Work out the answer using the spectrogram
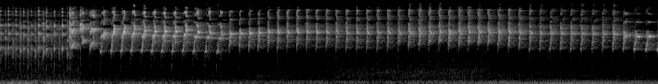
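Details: Lovebird of the fighter type giving a long 'ngekek' trill, a lure call meant to make silent lovebirds answer: rapid, high-pitched, harsh chattering notes repeated several times a second without a break for over six seconds, over a faint low hum.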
